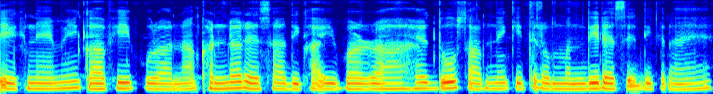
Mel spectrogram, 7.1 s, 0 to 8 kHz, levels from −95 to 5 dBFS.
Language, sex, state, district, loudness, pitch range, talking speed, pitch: Hindi, male, Bihar, Jahanabad, -23 LUFS, 170-185 Hz, 160 wpm, 175 Hz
